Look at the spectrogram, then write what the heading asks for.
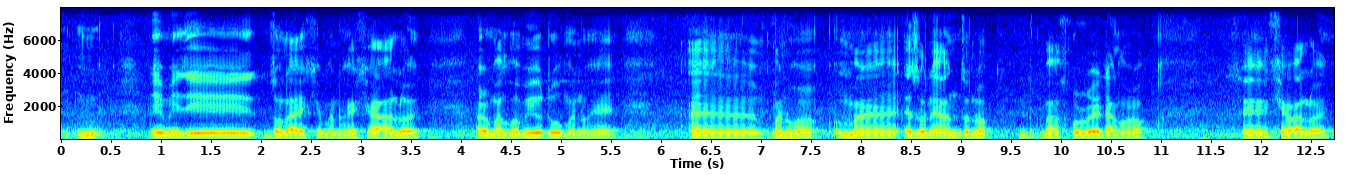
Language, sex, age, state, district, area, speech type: Assamese, male, 18-30, Assam, Jorhat, urban, spontaneous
